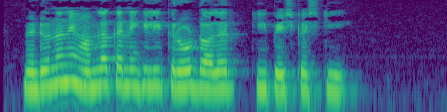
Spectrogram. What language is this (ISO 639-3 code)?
urd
